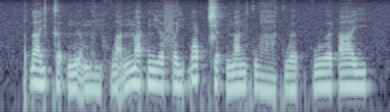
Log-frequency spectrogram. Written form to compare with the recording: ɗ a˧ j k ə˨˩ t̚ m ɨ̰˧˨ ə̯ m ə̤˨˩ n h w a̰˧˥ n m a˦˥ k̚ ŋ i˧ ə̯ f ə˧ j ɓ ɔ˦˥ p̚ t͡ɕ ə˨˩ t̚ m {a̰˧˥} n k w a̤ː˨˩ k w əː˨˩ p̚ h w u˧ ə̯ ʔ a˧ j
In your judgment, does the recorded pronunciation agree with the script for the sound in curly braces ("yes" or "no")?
no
